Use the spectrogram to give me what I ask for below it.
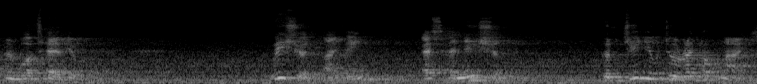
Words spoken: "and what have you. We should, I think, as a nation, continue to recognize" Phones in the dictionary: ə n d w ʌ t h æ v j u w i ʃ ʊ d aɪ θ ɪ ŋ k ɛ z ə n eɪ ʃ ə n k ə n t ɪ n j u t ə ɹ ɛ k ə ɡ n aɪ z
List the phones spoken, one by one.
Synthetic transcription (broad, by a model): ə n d w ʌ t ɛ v j u w i ʃ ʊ d aɪ θ ɪ ŋ k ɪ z ə n eɪ ʃ ə n k ə n t ɪ n j u t ə ɹ ɛ k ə ɡ n aɪ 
